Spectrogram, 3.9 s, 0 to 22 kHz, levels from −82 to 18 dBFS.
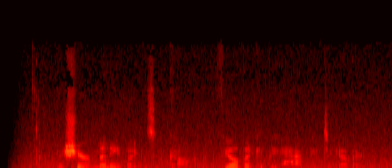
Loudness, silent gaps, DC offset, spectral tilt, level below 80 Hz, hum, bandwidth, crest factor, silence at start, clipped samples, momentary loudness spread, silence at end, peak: -41 LUFS; none; under 0.1%; -2.5 dB/octave; -70 dBFS; none; 16.5 kHz; 22 dB; 0.1 s; under 0.1%; 15 LU; 0 s; -22 dBFS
